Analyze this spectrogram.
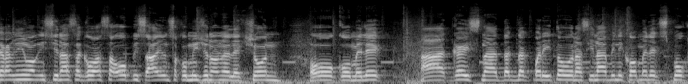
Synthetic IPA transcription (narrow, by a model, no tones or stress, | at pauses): ɐɾɐmiːwɐŋɪsɪnaːsɐɡɐwasɐʔo̞ːpɪsʔaːjo̞nsɐkomiːʃonɐŋɛlɛk̚ʃon | ʔo̞komɛlɛk̚ | ʔɐt̪̚ɡajsnɐd̪ɐɡ̚d̪aɡ̚pɐɾiːt̪o̞nɐsɪnaːbɪnɪkomɛlɛk̚spok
